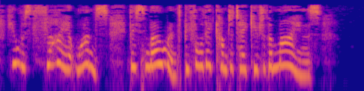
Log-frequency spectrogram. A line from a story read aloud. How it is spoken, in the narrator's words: said I, sobbing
